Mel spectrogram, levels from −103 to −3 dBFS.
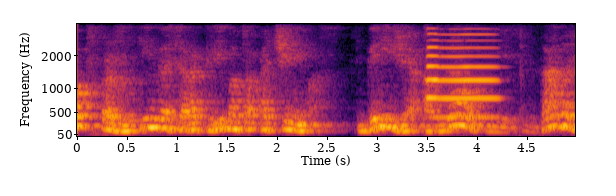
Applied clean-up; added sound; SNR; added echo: none; Wind instrument, woodwind instrument; 0 dB; reverberation time 0.6 s.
